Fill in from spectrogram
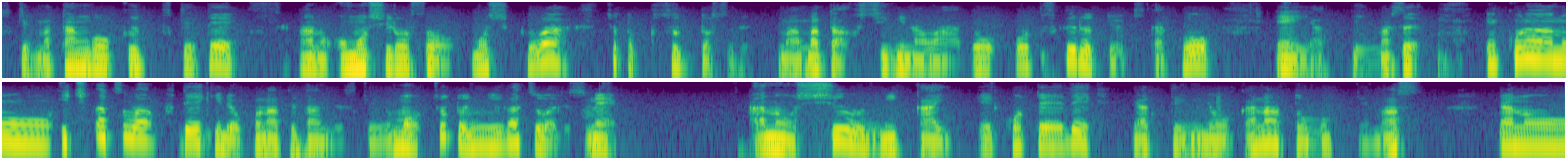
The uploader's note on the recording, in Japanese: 音質が悪いです。ご了承ください。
